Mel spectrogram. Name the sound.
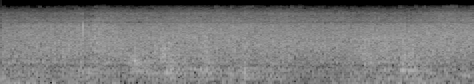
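stirring savory herbs into vegetables in a pan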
